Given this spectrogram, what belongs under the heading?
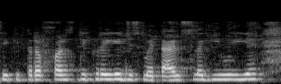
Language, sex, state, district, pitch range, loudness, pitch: Hindi, female, Uttar Pradesh, Deoria, 215-230 Hz, -15 LUFS, 225 Hz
